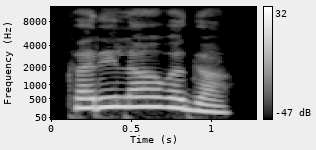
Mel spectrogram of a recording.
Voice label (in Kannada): "ಕೊರಲ್ವಾಗು", Kannada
